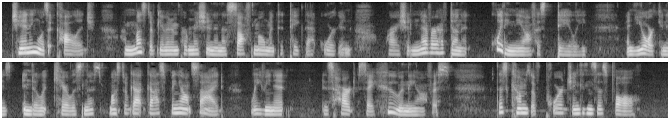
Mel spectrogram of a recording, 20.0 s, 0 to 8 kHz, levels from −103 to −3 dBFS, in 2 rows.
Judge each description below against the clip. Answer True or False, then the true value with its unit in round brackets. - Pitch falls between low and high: True (155 Hz)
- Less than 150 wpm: False (170 wpm)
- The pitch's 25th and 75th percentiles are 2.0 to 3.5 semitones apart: False (4.1 semitones)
